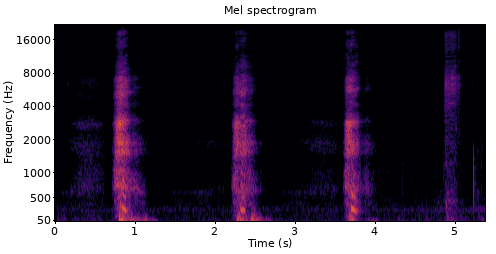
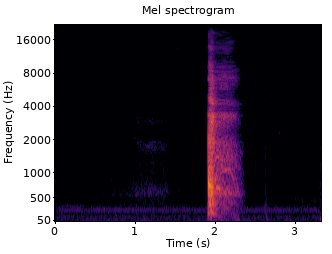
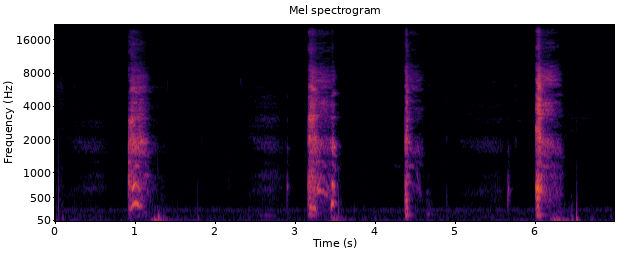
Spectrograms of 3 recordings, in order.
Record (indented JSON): {
  "exhalation_length": "5.4 s",
  "exhalation_amplitude": 7999,
  "exhalation_signal_mean_std_ratio": 0.28,
  "cough_length": "3.3 s",
  "cough_amplitude": 20872,
  "cough_signal_mean_std_ratio": 0.18,
  "three_cough_length": "7.0 s",
  "three_cough_amplitude": 13928,
  "three_cough_signal_mean_std_ratio": 0.26,
  "survey_phase": "beta (2021-08-13 to 2022-03-07)",
  "age": "45-64",
  "gender": "Female",
  "wearing_mask": "No",
  "symptom_cough_any": true,
  "symptom_runny_or_blocked_nose": true,
  "symptom_fatigue": true,
  "symptom_headache": true,
  "symptom_other": true,
  "symptom_onset": "3 days",
  "smoker_status": "Never smoked",
  "respiratory_condition_asthma": false,
  "respiratory_condition_other": false,
  "recruitment_source": "Test and Trace",
  "submission_delay": "2 days",
  "covid_test_result": "Positive",
  "covid_test_method": "RT-qPCR",
  "covid_ct_value": 30.6,
  "covid_ct_gene": "ORF1ab gene",
  "covid_ct_mean": 31.9,
  "covid_viral_load": "34 copies/ml",
  "covid_viral_load_category": "Minimal viral load (< 10K copies/ml)"
}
